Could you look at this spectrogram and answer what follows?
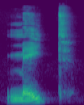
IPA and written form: meɪt (Mate)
